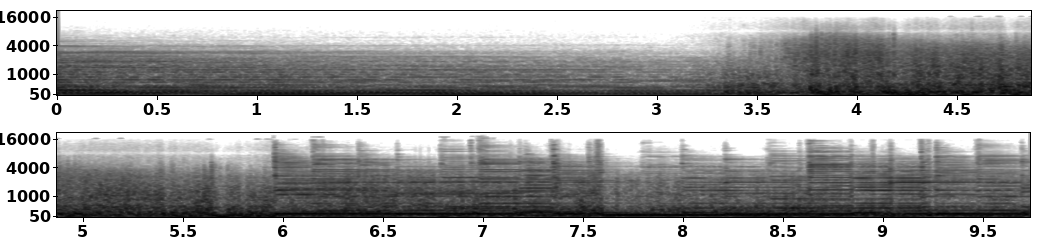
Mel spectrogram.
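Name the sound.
thunderstorm with rolling thunder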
